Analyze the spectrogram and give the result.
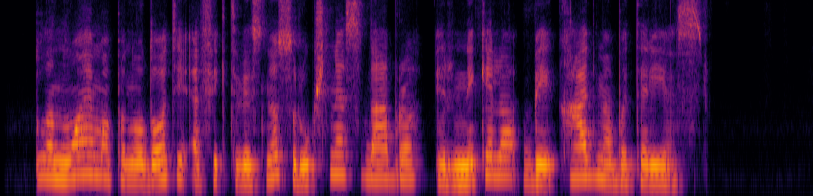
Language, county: Lithuanian, Kaunas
